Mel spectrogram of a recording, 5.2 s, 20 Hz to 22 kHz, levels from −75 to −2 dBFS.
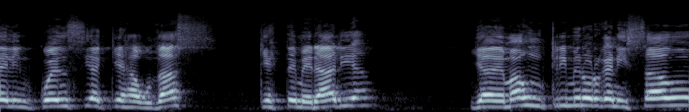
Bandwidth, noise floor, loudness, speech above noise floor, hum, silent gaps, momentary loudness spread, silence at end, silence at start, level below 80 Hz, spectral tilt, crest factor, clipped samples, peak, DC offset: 13 kHz; -65 dBFS; -23 LUFS; 43 dB; none; none; 12 LU; 0 s; 0 s; -80 dBFS; -3 dB/octave; 16 dB; under 0.1%; -8 dBFS; under 0.1%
